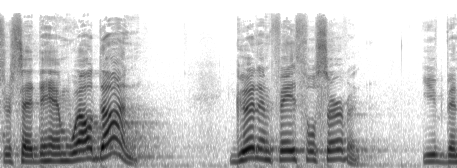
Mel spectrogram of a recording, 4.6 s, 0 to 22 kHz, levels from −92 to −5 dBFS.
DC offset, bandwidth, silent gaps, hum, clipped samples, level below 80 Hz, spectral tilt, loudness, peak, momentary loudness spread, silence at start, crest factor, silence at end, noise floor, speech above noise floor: under 0.1%; 15.5 kHz; none; none; under 0.1%; -56 dBFS; -5.5 dB/octave; -19 LUFS; -4 dBFS; 19 LU; 0 s; 18 dB; 0 s; -59 dBFS; 40 dB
